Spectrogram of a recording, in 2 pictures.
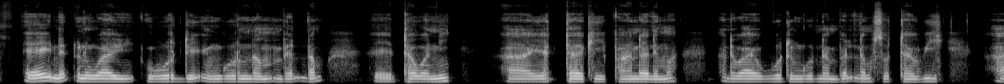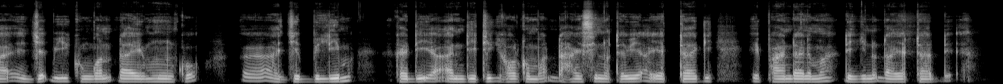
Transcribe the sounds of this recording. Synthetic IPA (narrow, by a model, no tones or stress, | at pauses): ʔɛnɛɗːɔnɔwawiwuɾdɛŋɡuɾndambɛlɗamɛ̰tawani | ajatːakipandalɛmaadawawiwuɾdɛŋɡuɾndambɛlɗamsɔtawi | ad͡ʒeɓikʰɔŋɡɔnɗaɛmuŋkɔ | ad͡ʒebːilima | kadia̰ʔanditiɡihɔlkɔmbaɗːahajsinɔtawiajatːak̬iɛpʰandalɛmaɗɛɲd͡ʒinɔɗajatːaɗɛ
